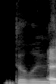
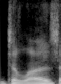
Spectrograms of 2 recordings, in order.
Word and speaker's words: Deleuze: Deleuze and Guattari? – It's pronounced Deleuze, I think, but Deleuze.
